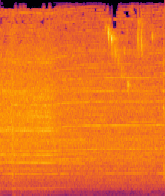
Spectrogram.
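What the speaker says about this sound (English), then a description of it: "we pre-drill a small hole in the spot where the floor is squeaking" A power drill whines steadily while boring a small pilot hole into a squeaky hardwood floor, a close, continuous broadband buzz with a couple of brief bumps near the end.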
